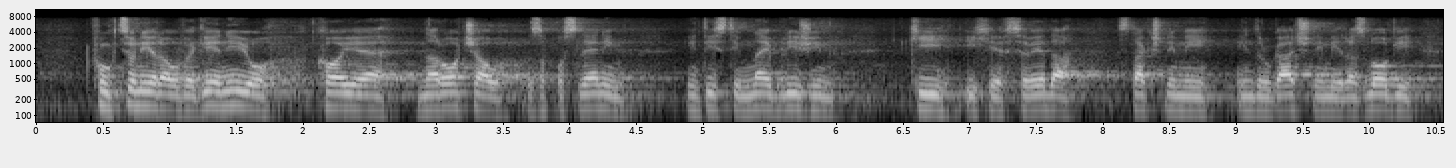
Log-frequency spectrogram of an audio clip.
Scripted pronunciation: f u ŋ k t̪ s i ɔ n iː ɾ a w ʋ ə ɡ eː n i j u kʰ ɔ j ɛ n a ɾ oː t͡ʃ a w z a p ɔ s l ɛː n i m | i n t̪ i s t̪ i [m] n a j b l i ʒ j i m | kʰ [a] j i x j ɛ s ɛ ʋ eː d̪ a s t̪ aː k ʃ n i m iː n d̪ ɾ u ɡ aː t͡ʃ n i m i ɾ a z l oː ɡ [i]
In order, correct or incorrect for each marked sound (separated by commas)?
correct, incorrect, correct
